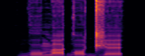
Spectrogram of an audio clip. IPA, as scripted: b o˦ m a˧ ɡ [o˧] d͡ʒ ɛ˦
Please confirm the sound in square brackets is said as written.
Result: no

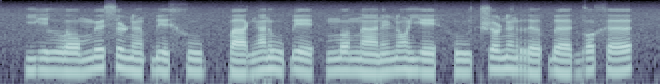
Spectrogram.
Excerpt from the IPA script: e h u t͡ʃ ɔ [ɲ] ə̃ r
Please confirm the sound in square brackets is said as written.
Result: no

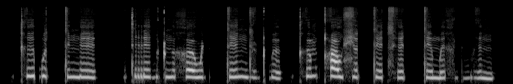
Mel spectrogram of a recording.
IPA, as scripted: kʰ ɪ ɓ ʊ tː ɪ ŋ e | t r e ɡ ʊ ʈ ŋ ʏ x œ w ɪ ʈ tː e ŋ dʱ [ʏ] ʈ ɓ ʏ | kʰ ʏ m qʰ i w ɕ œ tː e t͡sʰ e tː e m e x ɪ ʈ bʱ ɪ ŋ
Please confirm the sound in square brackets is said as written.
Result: yes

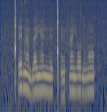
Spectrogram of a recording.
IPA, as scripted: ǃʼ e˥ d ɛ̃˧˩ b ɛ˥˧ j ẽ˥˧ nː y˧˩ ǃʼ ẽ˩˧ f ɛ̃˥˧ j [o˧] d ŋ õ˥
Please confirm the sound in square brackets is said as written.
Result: no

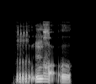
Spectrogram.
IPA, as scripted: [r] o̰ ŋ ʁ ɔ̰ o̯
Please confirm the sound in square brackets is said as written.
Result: yes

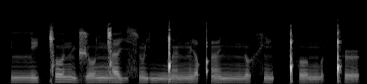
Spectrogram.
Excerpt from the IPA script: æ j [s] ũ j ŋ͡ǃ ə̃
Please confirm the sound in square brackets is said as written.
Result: yes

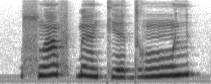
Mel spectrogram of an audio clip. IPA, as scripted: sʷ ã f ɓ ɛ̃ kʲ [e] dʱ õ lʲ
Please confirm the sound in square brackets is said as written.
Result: no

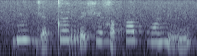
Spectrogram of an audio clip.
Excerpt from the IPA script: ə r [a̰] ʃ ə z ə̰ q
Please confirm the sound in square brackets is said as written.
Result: no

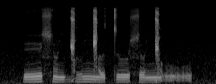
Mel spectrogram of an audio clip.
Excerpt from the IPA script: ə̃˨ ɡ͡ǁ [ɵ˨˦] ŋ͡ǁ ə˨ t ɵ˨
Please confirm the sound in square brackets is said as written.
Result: no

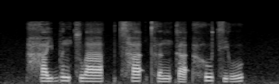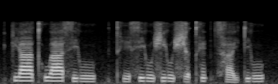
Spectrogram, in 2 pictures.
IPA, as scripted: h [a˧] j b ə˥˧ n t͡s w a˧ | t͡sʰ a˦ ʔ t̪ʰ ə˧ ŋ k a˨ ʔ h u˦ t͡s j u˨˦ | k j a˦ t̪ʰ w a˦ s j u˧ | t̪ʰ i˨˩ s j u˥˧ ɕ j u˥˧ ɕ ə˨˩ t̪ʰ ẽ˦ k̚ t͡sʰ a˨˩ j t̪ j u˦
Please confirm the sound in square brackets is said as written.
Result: yes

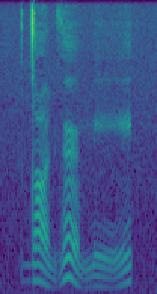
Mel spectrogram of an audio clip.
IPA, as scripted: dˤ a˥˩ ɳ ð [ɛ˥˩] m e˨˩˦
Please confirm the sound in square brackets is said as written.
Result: no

